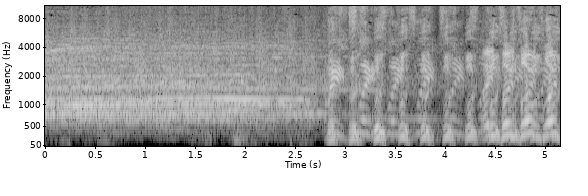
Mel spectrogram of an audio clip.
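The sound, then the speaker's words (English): A live audience in Leeds cheers for its own city in a loud, sustained roar for nearly three seconds, then the noise drops away as someone starts speaking over a faint lingering crowd murmur. “Usually people don't cheer their own city.”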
